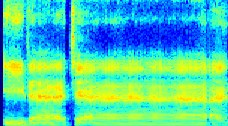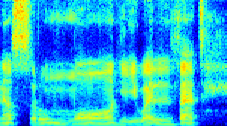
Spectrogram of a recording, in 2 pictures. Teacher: Kemudian jim yang dibaca panjang ini atau jim alif ini bertemu dengan huruf hamzah dalam satu kalimat. maka jimnya ini tidak hanya dibaca 2 harokat, melainkan 4 sampai 5 harokat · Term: mad wajib muttasil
